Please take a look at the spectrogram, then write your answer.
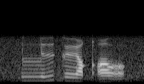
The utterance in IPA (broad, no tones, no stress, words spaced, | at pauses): lːɨɡøːqʼɔ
